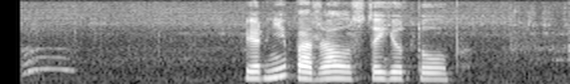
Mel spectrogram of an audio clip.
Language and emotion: Russian, sad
